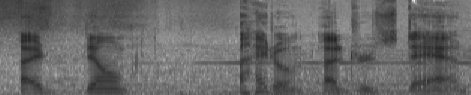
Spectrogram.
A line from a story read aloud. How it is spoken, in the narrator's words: I slurred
